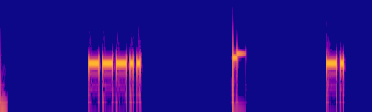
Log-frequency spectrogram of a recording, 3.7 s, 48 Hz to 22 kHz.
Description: Morse code, heard as a keyed tone, about 33 wpm, 700 Hz. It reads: 8 N
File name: Single-Letter-Number-35wpm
